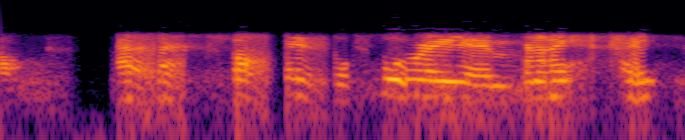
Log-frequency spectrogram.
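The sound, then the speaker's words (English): A caller's voice comes through a narrow, tinny phone line, choppy and garbled as the connection breaks up, with bursts of speech cutting in and out. “Oh, we're having trouble with your phone. Yeah. Oh, we can't hear you properly.”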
